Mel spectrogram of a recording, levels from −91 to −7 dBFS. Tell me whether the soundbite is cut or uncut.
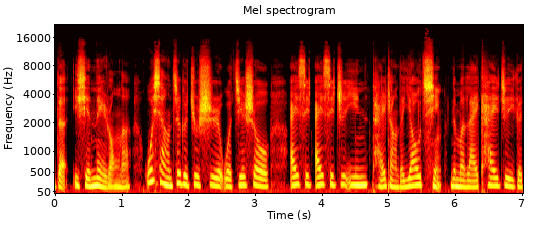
cut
